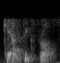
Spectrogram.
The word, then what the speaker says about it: Celtic Frost: Is it Celtic Frost or Celtic Frost? Because I've heard Tom say it either way. How do you say it? – Celtic Frost. – Celtic Frost. Okay.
